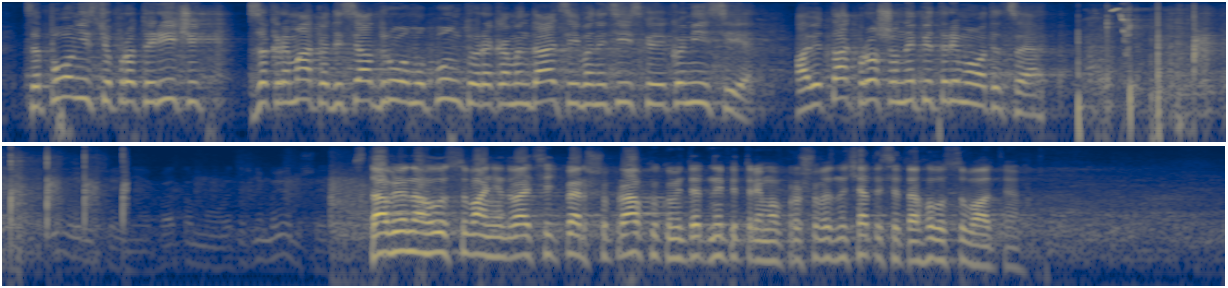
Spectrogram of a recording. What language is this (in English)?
Ukrainian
